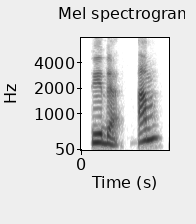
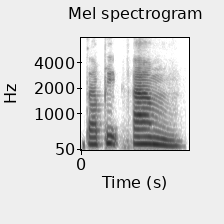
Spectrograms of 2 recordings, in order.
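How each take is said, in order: First: The final m is stopped short and held back. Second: The final m is neither stopped nor drawn out. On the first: The speaker calls it wrong. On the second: The speaker calls it right. "Tidak tertahan dan tidak ngalir"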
